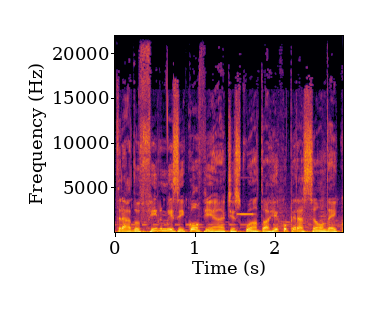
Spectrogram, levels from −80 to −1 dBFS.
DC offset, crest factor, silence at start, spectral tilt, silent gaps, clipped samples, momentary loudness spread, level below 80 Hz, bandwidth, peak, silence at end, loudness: under 0.1%; 10 dB; 0 s; -5 dB/octave; none; under 0.1%; 2 LU; -22 dBFS; over 20 kHz; 0 dBFS; 0 s; -11 LUFS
